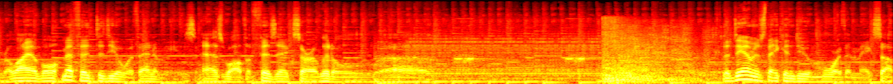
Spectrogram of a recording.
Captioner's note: spazzz boom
